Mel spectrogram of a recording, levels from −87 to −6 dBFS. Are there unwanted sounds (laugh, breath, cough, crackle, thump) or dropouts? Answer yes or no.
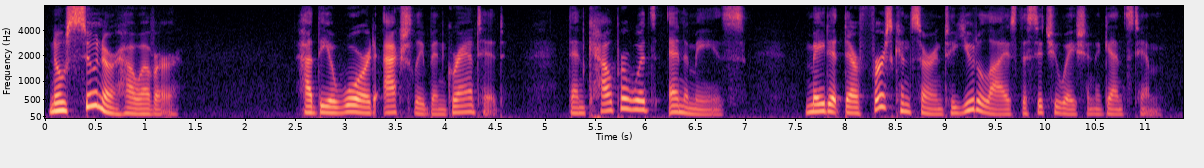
no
